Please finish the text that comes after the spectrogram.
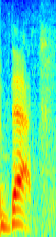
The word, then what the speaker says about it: debt: a bit okay A debt and yes it is debt it is not Dept I have heard people say oh the dep the be is silent English doesn't make a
